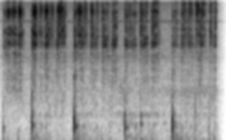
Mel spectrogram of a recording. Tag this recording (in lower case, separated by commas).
writing, home sounds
